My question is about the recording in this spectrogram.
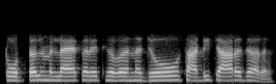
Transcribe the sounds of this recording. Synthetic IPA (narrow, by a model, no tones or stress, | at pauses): ʈoːʈəlmɪlaːɪkɐɾet̪ʰijoʋnə̆d͡ʑoːsaːɖit͡ɕaːɾɦɐzaːɾ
